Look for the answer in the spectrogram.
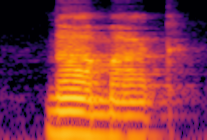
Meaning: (noun) imitation, counterfeit, knockoff; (verb) first-person singular dependent-clause present indicative of namaken
- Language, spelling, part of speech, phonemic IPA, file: Dutch, namaak, noun / verb, /ˈnamak/, Nl-namaak.ogg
